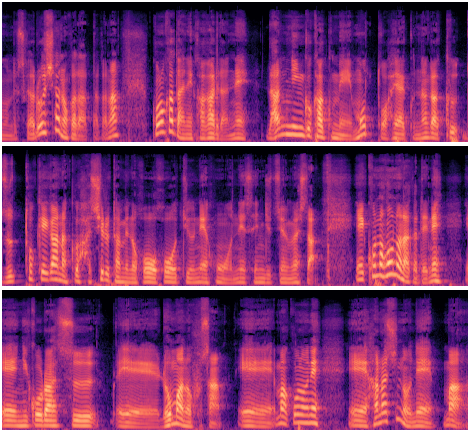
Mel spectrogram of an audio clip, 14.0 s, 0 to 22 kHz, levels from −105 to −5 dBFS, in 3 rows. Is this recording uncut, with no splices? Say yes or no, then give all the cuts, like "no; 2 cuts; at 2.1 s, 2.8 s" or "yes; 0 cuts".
yes; 0 cuts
